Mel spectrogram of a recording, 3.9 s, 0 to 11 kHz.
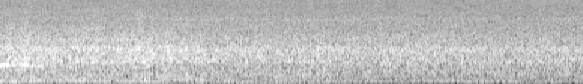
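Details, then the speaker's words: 2014 Yamaha 70hp outboard, 20-inch shaft, remote control, idling in neutral after shifting; earlier rattle was foam in the fuel tank, not the engine: faint steady low hum, no knocks, normal quiet idle. "Oh, that thing's quiet."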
